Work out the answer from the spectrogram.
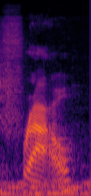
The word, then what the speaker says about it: Frau: So it began July in 1518 when a woman named Frau, I wrote rhymes with cow, but also reminds me of Frau from Austin Powers.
